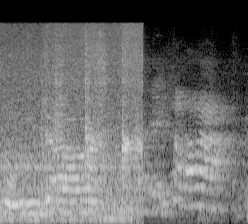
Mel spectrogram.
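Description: A spatula scrapes inside a metal wok.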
